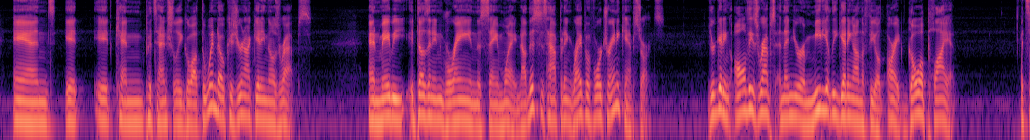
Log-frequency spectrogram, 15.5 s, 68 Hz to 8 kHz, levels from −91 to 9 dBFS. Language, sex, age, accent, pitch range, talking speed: English, male, 30-49, American, 115-145 Hz, 200 wpm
